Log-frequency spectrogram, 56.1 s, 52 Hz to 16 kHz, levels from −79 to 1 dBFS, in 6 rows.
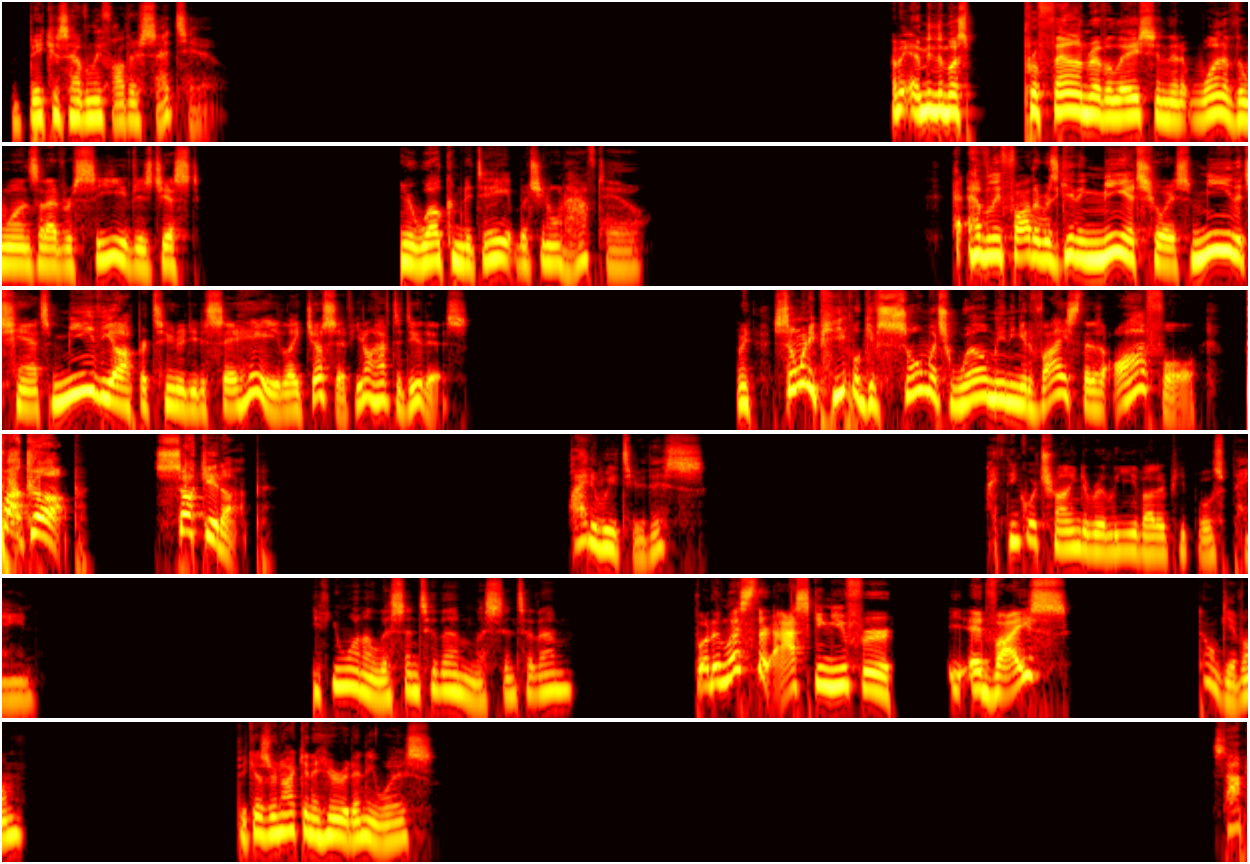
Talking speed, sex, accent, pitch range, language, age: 125 wpm, male, American, 130-185 Hz, English, 20-39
